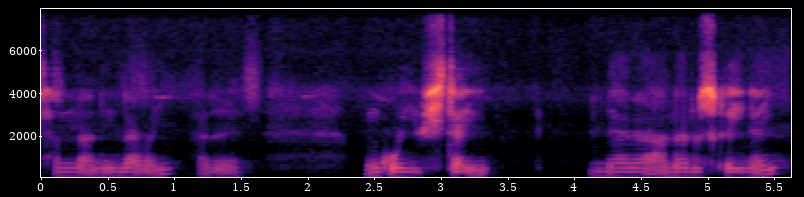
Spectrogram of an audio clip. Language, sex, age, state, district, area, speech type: Bodo, female, 30-45, Assam, Baksa, rural, spontaneous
